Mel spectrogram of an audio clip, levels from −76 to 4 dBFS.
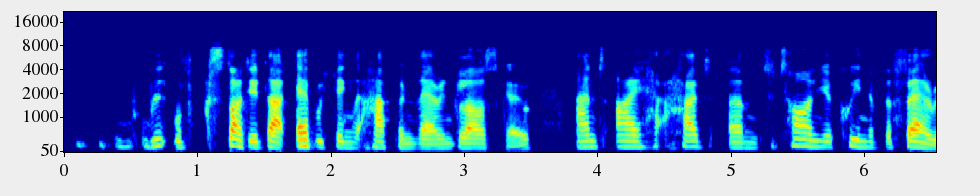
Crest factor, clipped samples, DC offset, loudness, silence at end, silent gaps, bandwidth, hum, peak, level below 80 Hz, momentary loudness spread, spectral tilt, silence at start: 22 dB; under 0.1%; under 0.1%; -25 LUFS; 0 s; 3.76-3.83 s; 8.6 kHz; none; -4 dBFS; -74 dBFS; 14 LU; -4.5 dB/octave; 0.4 s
